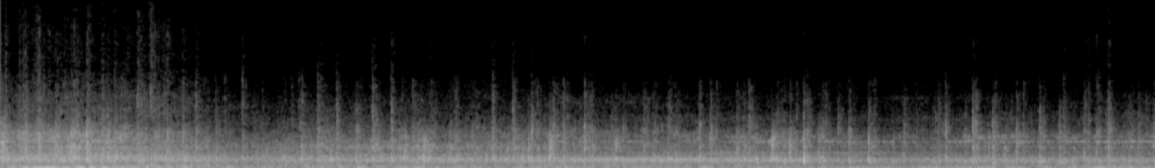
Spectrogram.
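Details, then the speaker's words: Lima Eurosprinter model locomotive, previously screeching, running on the layout: steady growly hum from its big motor with light even track clicks at constant pace; smooth and healthy. "It's got that great big motor in it, and it makes quite a nice growly humming noise as well."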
